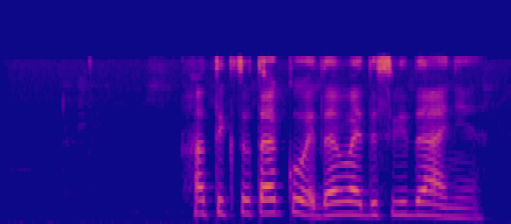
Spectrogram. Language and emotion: Russian, positive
